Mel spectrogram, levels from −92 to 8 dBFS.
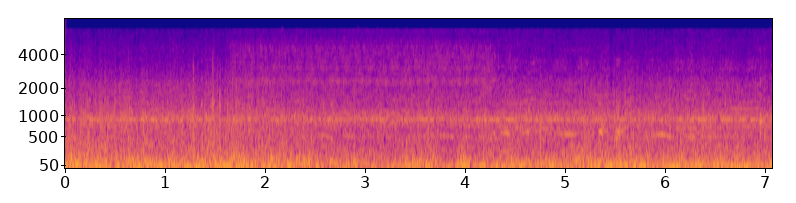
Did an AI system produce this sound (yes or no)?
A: no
